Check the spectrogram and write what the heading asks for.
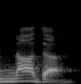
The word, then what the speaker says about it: Nada: The Anahata Nad, Anahata is unstruck, and the Nad or Nada, it can be just pronounced two ways, depending on which part of India you're from, I guess.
